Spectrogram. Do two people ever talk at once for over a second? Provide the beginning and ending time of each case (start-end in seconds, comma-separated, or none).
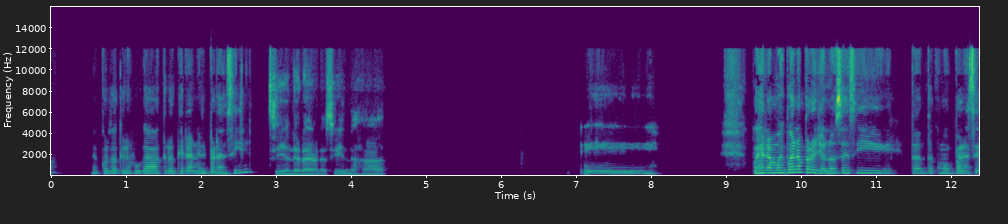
none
